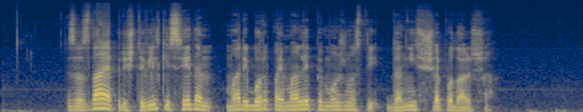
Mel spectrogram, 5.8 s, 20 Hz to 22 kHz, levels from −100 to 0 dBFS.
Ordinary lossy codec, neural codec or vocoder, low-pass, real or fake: none; none; 19.8 kHz; real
